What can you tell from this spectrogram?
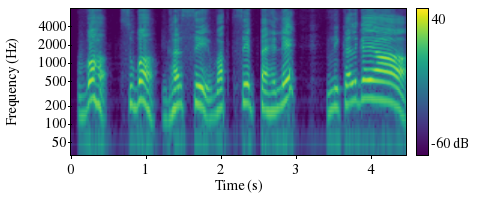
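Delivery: teacher reading an example slowly; slow example sentence. Shown as a demonstration. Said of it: "example sentence".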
